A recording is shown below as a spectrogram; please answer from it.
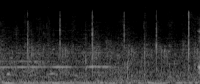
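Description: Scattered audience applause and crowd noise, with irregular sharp claps over a faint held note.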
